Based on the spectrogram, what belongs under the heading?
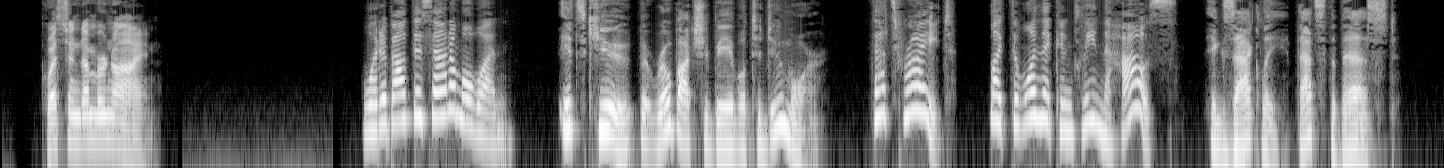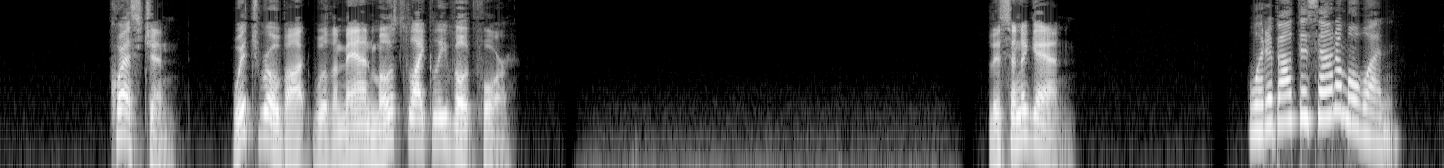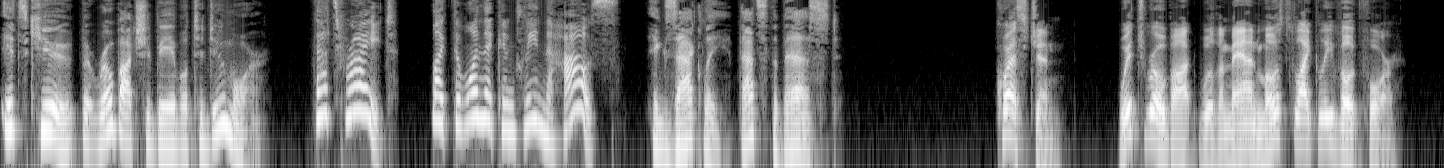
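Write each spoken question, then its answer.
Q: Which robot will the man most likely vote for?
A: The robot that can clean the house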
